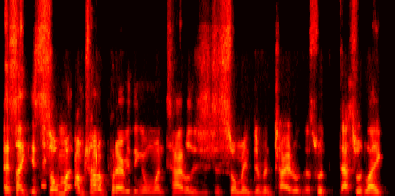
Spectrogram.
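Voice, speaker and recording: A man's voice: mid-range voice, racing. A man from Long Island, a podcast guest chatting in a laid-back, easygoing way. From Long Island, New York. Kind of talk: casual chat.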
